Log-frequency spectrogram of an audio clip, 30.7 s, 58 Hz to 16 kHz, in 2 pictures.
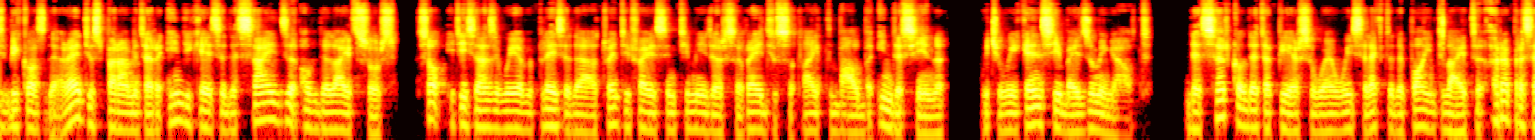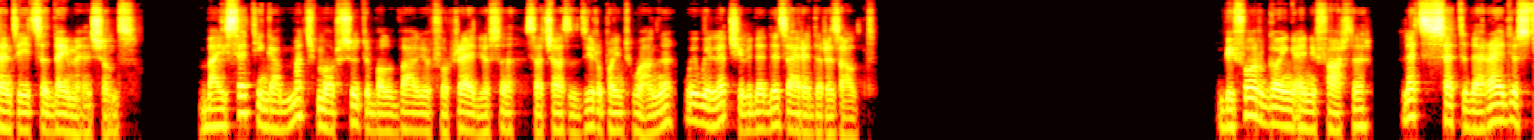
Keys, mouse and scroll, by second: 1.4-4.3 scroll down 10, 5.4-8.5 drag, 9.0-9.5 scroll up 1, 9.5-10.0 scroll up 4, 10.3 scroll up 1, 11.9-16.2 drag, 18.4-23.8 drag, 25.1-26.1 scroll up 4, 26.4-26.8 scroll up 1, 26.8-27.5 shift+middle drag, 27.8 scroll down 1.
